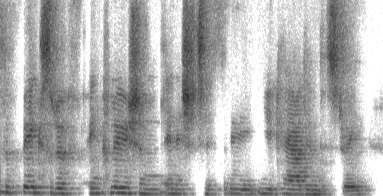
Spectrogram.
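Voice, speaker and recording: Talking at a fairly quick pace, the speaker is heard through noticeable background noise and audible room echo. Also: woman. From Scotland, Edinburgh. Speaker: advertising industry executive. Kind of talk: webinar talk.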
